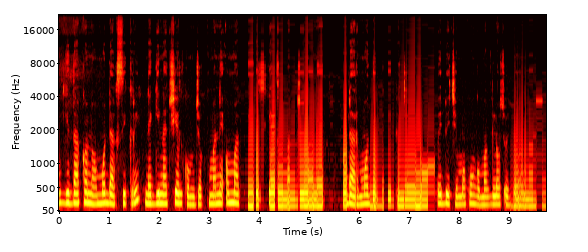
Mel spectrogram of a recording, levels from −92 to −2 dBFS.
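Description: Speech with robotic sound from repeated short buffers at 3.62–5.76 s, 6.23–7.58 s and 9.02–9.76 s: a rigid 134 Hz metallic buzz, likely from a roughly 7.5 ms block being looped over most of the audio (all of it in the last stretch), shows as evenly spaced 134 Hz harmonic lines on a spectrogram and as identical repeating cycles in the waveform.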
